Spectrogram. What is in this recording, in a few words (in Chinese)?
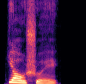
"药水", Chinese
